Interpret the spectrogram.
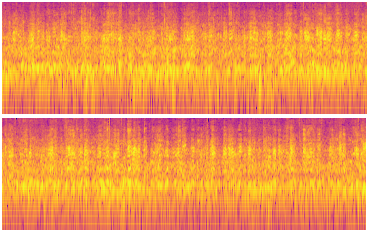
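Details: A flock of ducks being fed in the snow at Cuerden Valley Park calls nonstop, with rough, overlapping quacks merging into a steady, noisy clamour throughout.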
